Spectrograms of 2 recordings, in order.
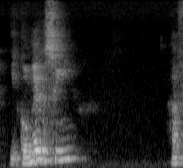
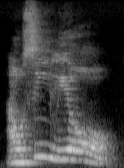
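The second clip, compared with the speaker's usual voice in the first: súplica de auxilio; 5 semitones higher, much slower than usual. Shown as a demonstration. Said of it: "el pedido de auxilio".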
